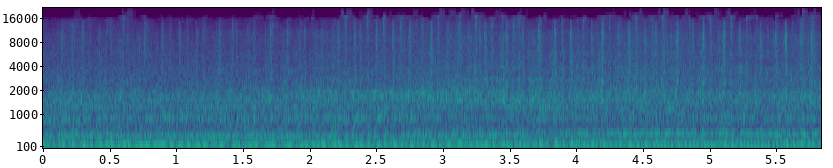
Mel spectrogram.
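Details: Arctic Cat two-stroke snowmobile after a temporary throttle positioning switch fix (previously shut off when throttle squeezed), pull-started with choke: steady, even idle with a low, constant drone and no misses, knocks or surging; running smoothly.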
